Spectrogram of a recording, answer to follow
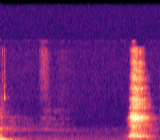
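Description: Faint room tone, then a short intake of breath near the end, just before speech resumes.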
